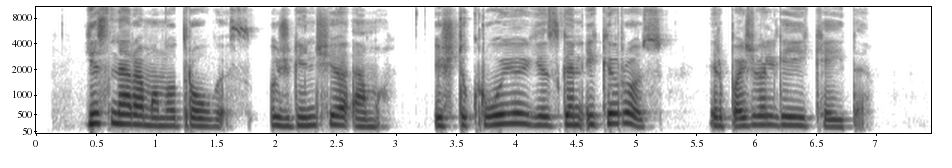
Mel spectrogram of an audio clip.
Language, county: Lithuanian, Šiauliai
